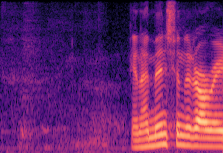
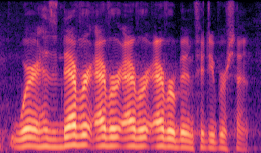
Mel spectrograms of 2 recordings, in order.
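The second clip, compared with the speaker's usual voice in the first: "never, ever, ever, ever" hammered louder; emphatic repeated ever; 2 semitones higher, 5 dB louder than usual. Real, not acted. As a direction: pound each "ever" home. Preacher denies divorce statistic emphatically.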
